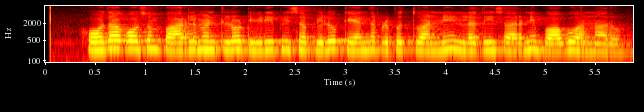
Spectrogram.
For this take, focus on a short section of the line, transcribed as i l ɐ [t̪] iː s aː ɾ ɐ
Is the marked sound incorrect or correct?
incorrect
